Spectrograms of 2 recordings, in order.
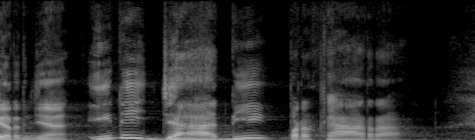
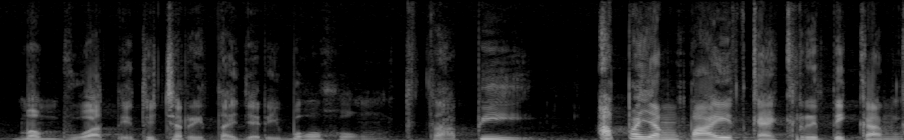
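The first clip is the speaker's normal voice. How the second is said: ordinary talk, nothing marked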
